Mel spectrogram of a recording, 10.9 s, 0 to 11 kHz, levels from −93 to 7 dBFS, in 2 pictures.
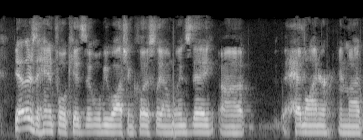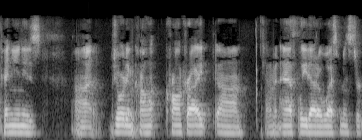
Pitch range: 115-125 Hz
